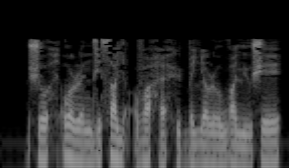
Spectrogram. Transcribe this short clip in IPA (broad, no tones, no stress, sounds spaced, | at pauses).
ʃ o h ḭ lˠ o ɭ e n d i s ɑ j ɑ̰ v ɑ h æ h y b æ ʎ ɑ ɭ o w ɑ lʲ u ʃ e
